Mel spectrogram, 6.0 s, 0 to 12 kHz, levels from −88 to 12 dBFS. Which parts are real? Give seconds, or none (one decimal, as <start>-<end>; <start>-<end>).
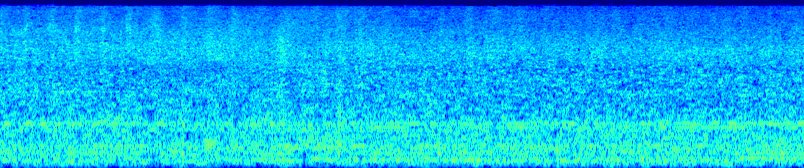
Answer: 0.0-1.1; 2.6-6.0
